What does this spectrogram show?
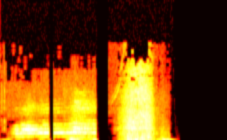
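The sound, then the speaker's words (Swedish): Cats yowl: two drawn-out, wailing cries back to back, then a harsh, hissing, spitting burst. One yowling cat is the pet cat Nemo, frightened by the other cat. Loud and clear with no talking. “Den andra katten som ylade var Nemo som blev rädd för henne för övrigt.”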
